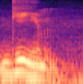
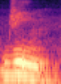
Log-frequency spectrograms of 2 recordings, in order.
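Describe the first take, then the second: First: It begins with a hard G sound. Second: It begins with a J sound. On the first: This is how it is said mainly in Egypt. "mainly in Egypt, you'll find it called Gim, Gim, like Gulf" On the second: "for modern standard Arabic, we will use it as Jim"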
